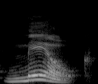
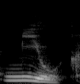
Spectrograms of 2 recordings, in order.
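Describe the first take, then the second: First: "milk" with an E, "mehlk"; correct E vowel. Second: "milk" with a clear I, "miwk"; wrong I vowel. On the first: Teacher correcting the learner, "milk" with E. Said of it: "É milk". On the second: Teacher showing what to avoid, "milk" with I. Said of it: "essa palavra não é". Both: Shown as a demonstration.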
